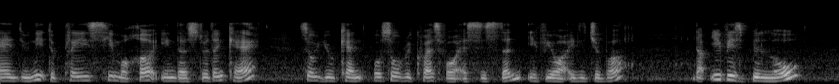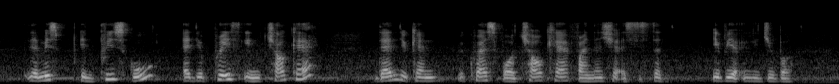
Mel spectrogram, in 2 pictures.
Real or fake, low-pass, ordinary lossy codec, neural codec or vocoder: real; 7.2 kHz; none; none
